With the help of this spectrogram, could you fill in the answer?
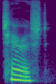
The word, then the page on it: cherished: British English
